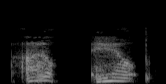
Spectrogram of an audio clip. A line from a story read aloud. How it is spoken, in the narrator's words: he wheezed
